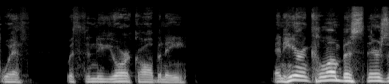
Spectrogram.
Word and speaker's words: Albany: from the States and still pronounce it Albany. Yeah, Albany. Yes. Uh, Southerners who know Albany, Georgia are familiar with a much different pronunciation.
